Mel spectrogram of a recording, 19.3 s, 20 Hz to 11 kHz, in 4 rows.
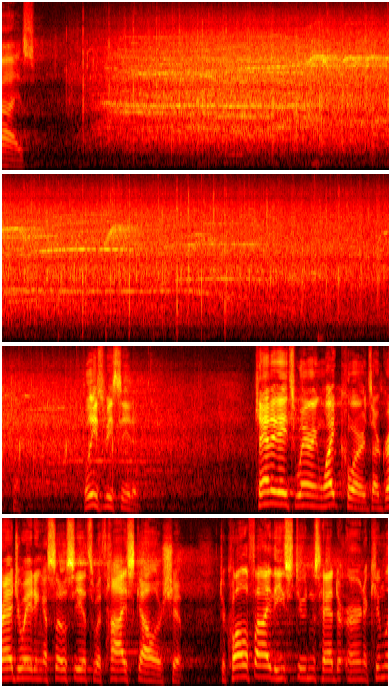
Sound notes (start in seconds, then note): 4.3 cheers and applause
